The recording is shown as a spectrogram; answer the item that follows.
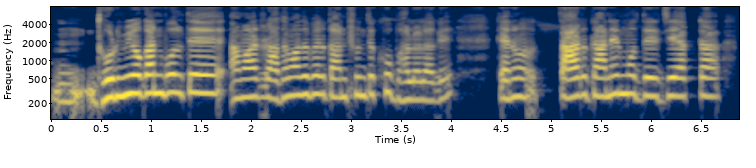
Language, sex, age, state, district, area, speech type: Bengali, female, 30-45, West Bengal, Darjeeling, urban, spontaneous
